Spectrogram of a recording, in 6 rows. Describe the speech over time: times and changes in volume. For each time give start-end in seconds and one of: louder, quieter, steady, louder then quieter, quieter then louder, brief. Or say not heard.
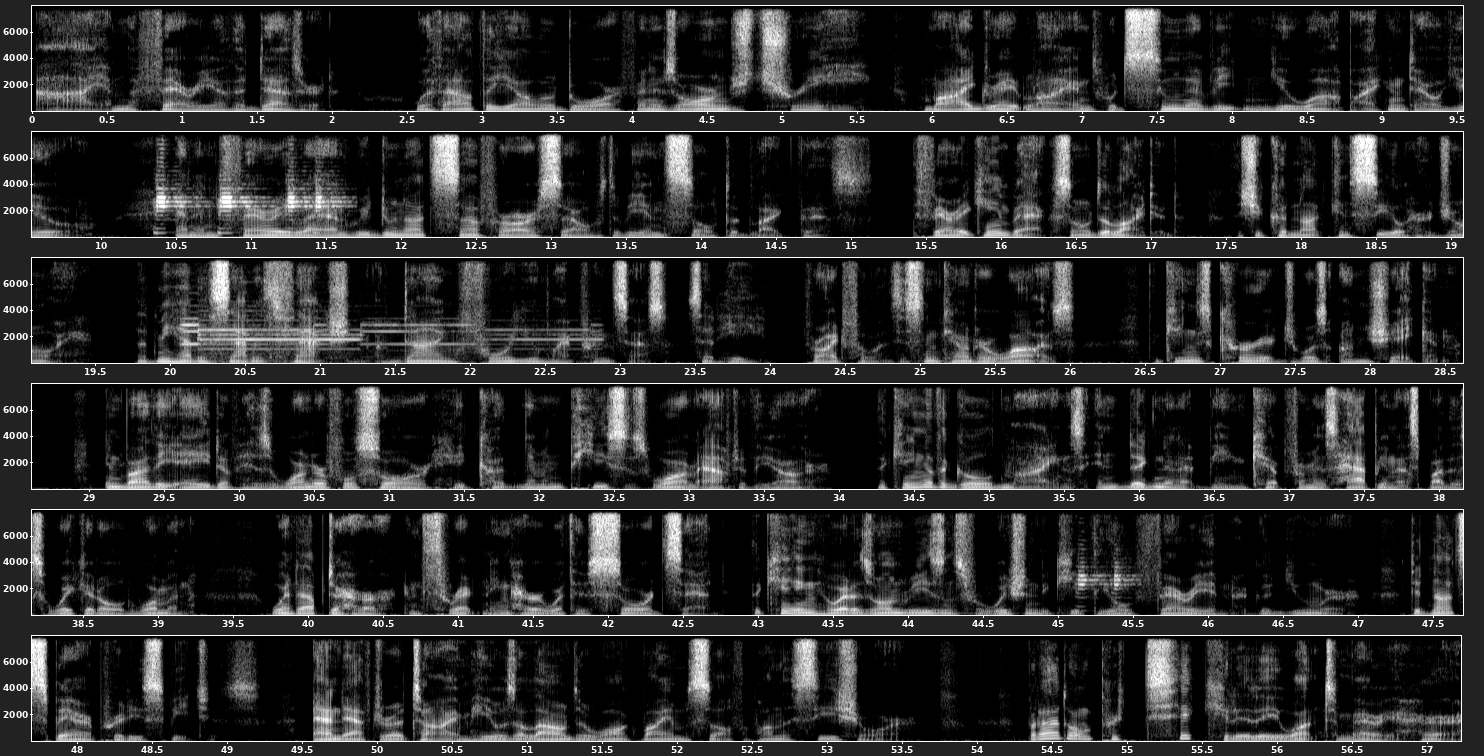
0.0-1.9 brief
2.5-53.5 steady
54.4-57.1 brief.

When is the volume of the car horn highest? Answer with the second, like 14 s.
11 s.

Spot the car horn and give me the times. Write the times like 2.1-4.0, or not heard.
10.3-11.7, 44.2-45.5.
